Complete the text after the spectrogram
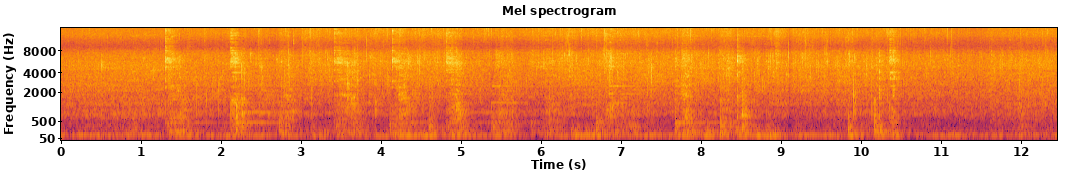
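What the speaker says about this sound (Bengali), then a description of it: "এইভাবে আলুগুলো দিয়ে আপনারা একটু এর সাথে আঁচটা একটু কমিয়ে ভাজবেন" Potatoes frying with turmeric in a pan over low heat, a soft continuous sizzle broken by repeated scraping stirs of a utensil, close and fairly quiet.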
